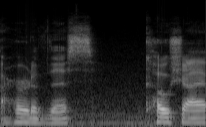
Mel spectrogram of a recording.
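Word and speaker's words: Koschei: Koshai, I believe is how you say it, the Deathless from Slavic origins.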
